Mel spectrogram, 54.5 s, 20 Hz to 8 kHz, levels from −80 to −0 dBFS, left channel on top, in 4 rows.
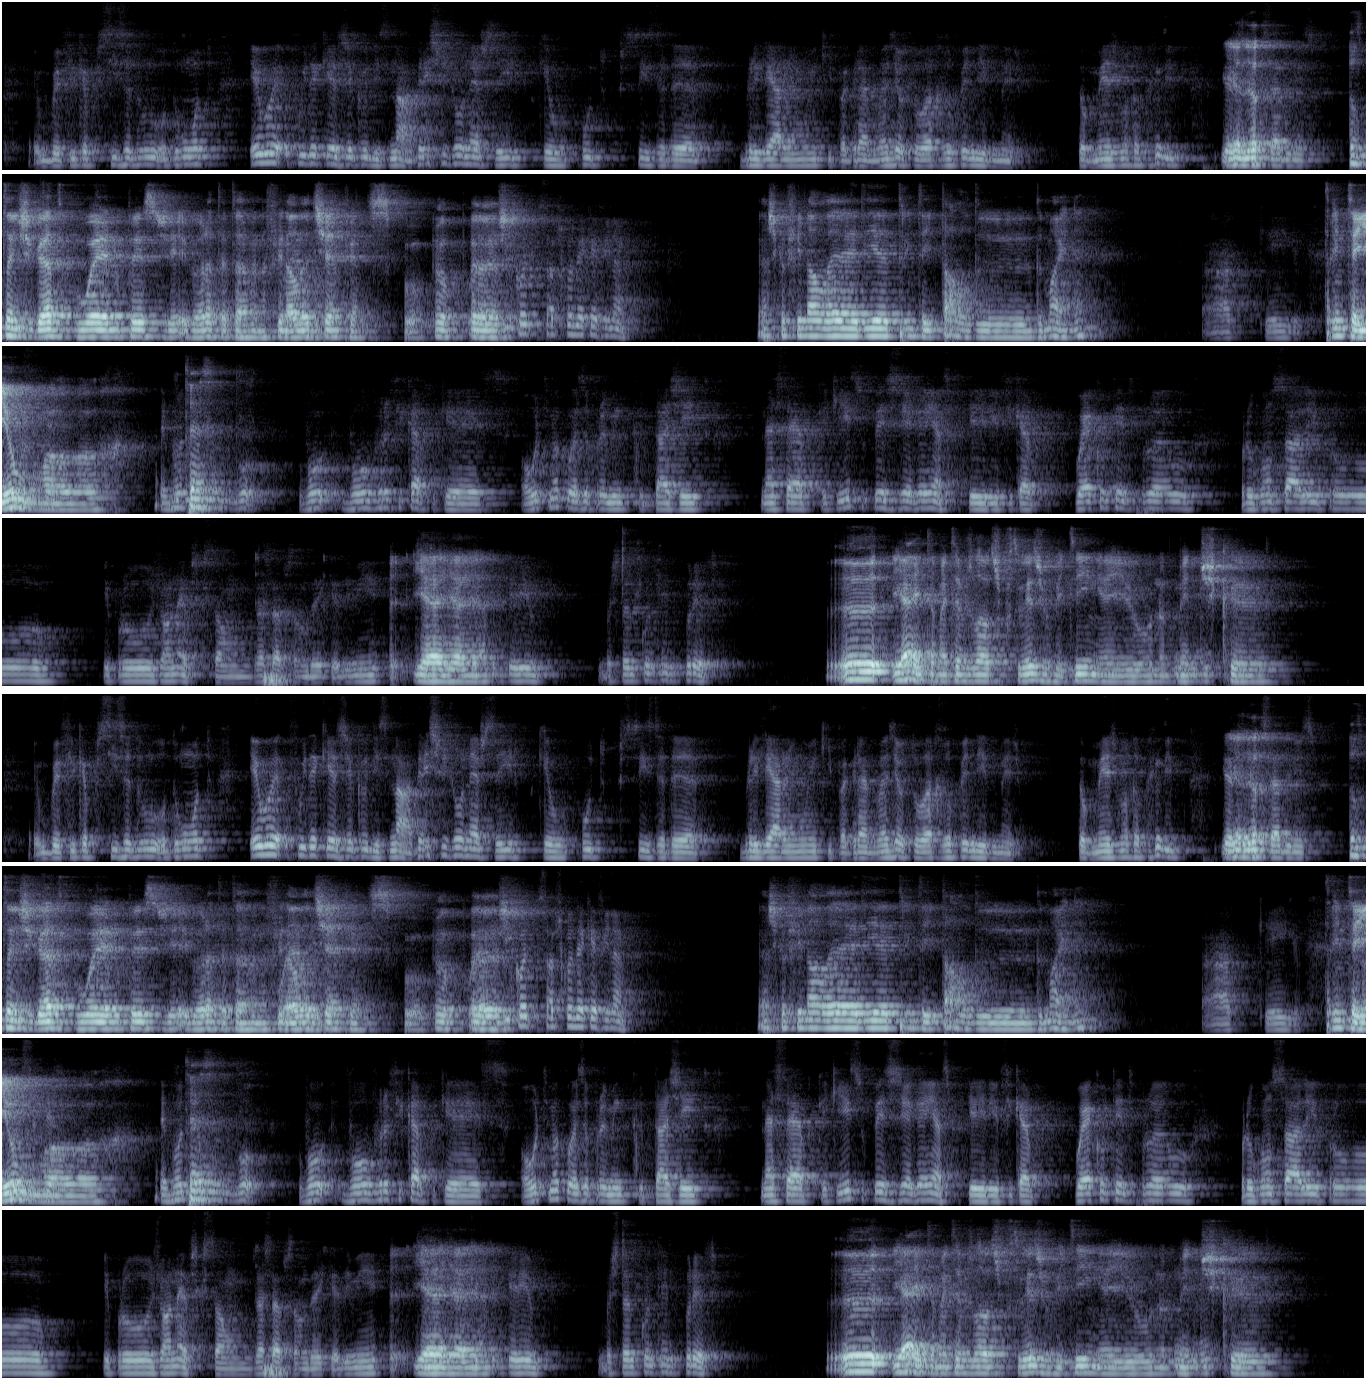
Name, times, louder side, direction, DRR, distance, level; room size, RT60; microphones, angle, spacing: voice 1, 0.3-7.0 7.4-10.2 10.8-11.8 12.2-13.1 16.4-16.9 18.3-19.9 25.6-25.9 26.3-27.9 28.9-29.8 30.2-34.2 34.9-37.6 38.0-39.2 39.7-41.4 41.9-44.7 45.1-46.3 46.9-48.1 52.6-53.0, right 3 dB, 25° right, 6 dB, 0.3 m, -32 dB
voice 2, 12.2-12.5 13.5-18.8 21.2-24.5 26.9-28.5 28.9-29.3 43.5-43.6 44.8-45.8 49.2-53.6, left 1 dB, 25° left, 3 dB, 0.7 m, -23 dB
10.5 x 4.6 x 3.0 m, 1.0 s
head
